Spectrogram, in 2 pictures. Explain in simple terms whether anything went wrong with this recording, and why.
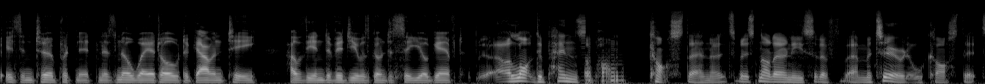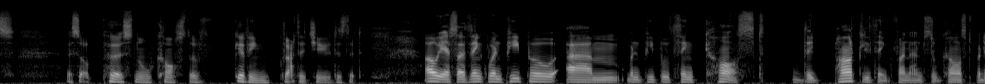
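The audio stream likely ran short of fresh data between 5.81 and 6.29 seconds, so the player kept repeating tiny scraps of about 5 milliseconds, roughly half the time. That produces robotic sound from repeated short buffers: the speech becomes a stiff, metallic buzz around 188 Hz.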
